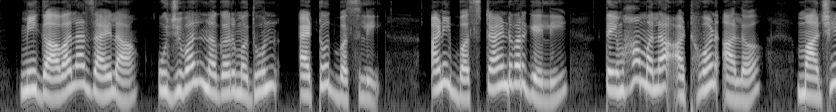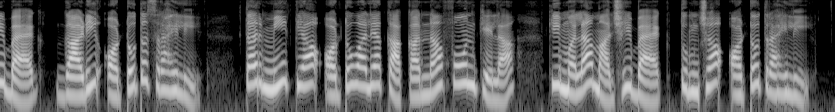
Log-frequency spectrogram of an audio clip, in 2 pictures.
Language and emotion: Marathi, neutral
